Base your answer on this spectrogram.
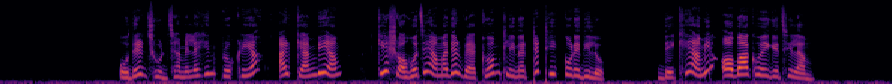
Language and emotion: Bengali, surprised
